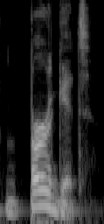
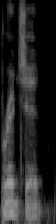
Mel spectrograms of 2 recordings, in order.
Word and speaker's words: Birgit: It's Birgit, not Bridget. Birgit. I say that one. Never mind. I didn't do so well. Birgit? Maybe a hard G. Birgit, maybe. Birgit. Very, very German.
